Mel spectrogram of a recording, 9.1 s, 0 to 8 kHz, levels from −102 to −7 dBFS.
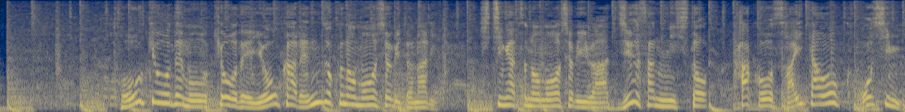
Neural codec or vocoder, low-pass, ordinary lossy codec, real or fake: codec, 16 kHz, 16 kbps, FreqCodec, smaller model; none; none; fake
